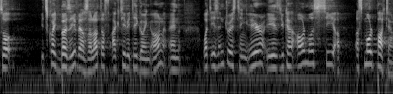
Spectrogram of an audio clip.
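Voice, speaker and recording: A high-pitched man with a French accent, ordinary pitch variation and a moderate pace. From France. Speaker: security researcher. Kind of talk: conference talk. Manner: hesitant, many fillers.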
